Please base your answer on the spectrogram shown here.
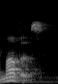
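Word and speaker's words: MU-TH-UR: really the ship's computer ma it's pronounced mother i don't know why it's written that way according to ridley scott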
